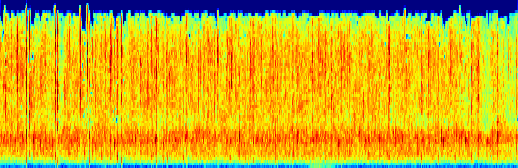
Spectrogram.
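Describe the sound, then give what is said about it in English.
Sustained applause from a large audience, a dense, steady patter of many hands clapping at full volume for several seconds without pause, given as a round of applause to welcome a man. “So I would ask you to give him a round of applause, please.”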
